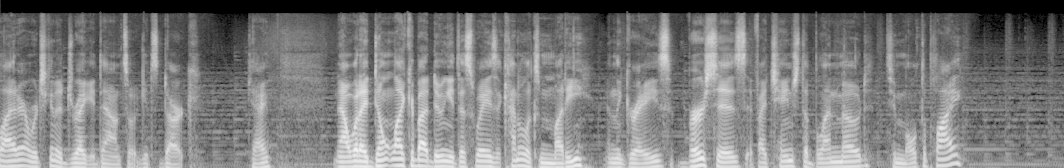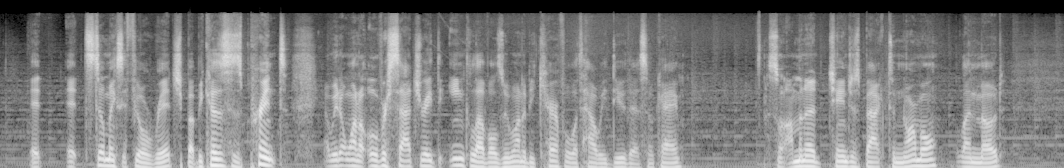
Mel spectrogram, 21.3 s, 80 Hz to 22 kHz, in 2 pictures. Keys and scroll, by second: 19.9 alt+shift+n.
